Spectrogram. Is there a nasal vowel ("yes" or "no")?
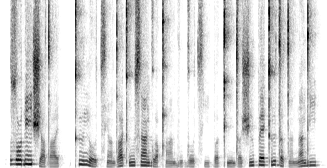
yes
